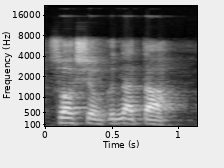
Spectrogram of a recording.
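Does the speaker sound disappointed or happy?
happy. The voice sounds cheerful and pleased. The test went well. "건모는 야 수학시험 끝났다. 어허허허"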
